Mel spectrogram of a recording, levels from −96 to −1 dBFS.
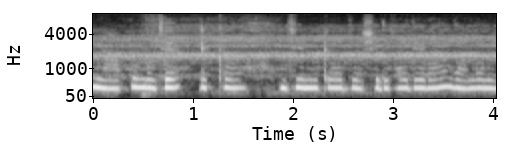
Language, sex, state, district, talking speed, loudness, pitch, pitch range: Hindi, female, Chhattisgarh, Bilaspur, 210 wpm, -16 LUFS, 260 Hz, 255-270 Hz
